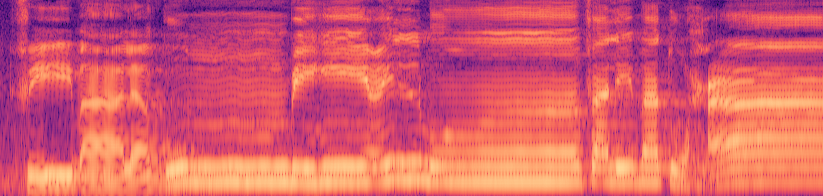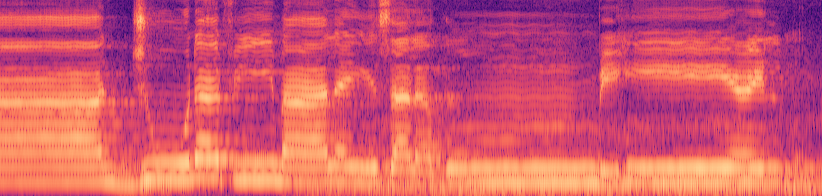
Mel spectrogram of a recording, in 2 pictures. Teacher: میم ساکن کے بعد حرف با ہے تو یہاں پر اخفاء شفوی ہوگا یعنی غنہ ضمانی کر کے پڑھیں گے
